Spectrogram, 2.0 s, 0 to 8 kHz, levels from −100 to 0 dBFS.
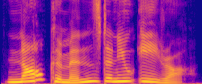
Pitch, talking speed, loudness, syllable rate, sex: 265 Hz, 150 wpm, -14 LUFS, 4.7 syllables/s, female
